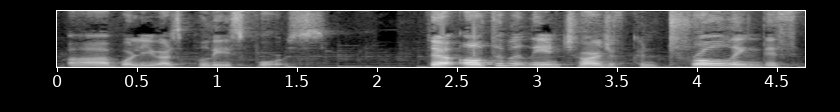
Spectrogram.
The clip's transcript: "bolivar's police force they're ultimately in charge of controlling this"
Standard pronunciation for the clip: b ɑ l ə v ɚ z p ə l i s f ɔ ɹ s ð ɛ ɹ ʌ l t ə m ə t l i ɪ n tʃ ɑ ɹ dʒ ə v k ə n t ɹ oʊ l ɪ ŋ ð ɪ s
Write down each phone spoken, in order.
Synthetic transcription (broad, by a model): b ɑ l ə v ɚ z p ə l i s f ɔ ɹ s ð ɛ ɹ ʌ l t ə m ə t l i ɪ n tʃ ɑ ɹ dʒ ə v k ə n t ɹ oʊ l ɪ ŋ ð ɪ s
